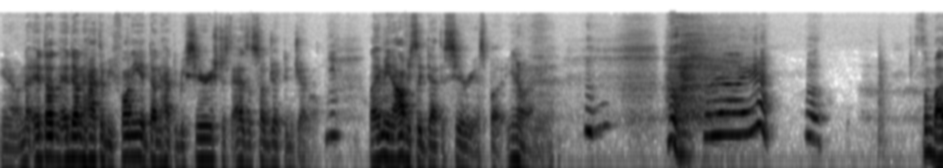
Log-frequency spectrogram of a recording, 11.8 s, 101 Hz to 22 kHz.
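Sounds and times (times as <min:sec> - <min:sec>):
speech: 0:00.0 - 0:06.9, 0:08.3 - 0:10.3, 0:11.6 - 0:11.7
person giving a short vocal sigh: 0:07.3 - 0:09.4
person yawning with a voiced groan: 0:08.3 - 0:09.4.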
